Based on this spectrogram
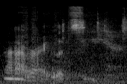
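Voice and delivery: soft unvoiced whisper; hushed whisper to the game. Real, not acted. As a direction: murmur to yourself while playing. Whispering while playing.

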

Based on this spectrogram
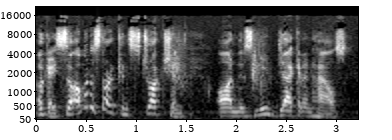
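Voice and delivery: ordinary delivery

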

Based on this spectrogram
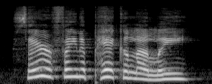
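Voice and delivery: high-pitched smug correction; admonishing, slightly smug. A narrator's reading. Hare corrects the man's mispronunciation, admonishing and smug. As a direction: correct him, pleased to know better. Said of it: "voice both admonishing and slightly smug".

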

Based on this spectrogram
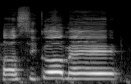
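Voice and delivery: slow, drawn-out shouted incantation; spell incantation. Pretend. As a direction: cast it like a wizard spell.

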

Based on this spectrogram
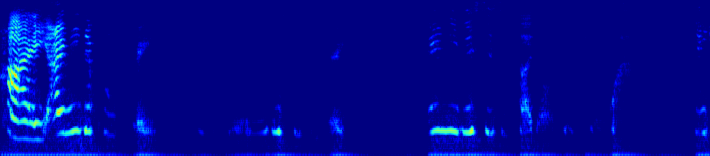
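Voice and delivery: high cooing pet voice. Real, not acted. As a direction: coo at the puppy. Baby talk to her pet dog.

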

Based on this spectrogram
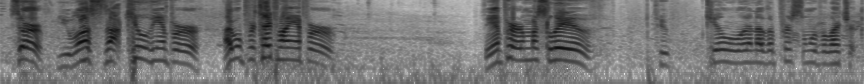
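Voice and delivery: solemn loyal guard; Emperor's guard. Pretend.

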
